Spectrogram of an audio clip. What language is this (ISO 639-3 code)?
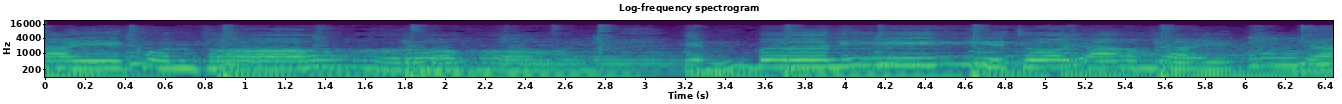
tha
